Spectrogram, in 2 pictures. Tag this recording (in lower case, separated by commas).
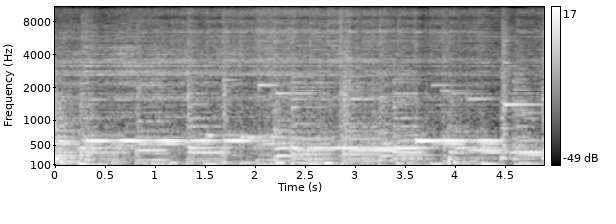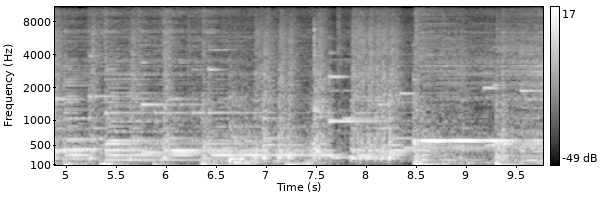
vibraphone, drum, playing vibraphone, music, musical instrument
